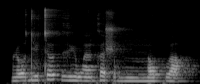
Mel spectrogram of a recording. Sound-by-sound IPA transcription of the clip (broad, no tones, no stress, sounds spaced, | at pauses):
ɳ o d y t ɵ | ɣ y w œ̃ k œ ʃ o b nː ɔ kʷ ɑ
